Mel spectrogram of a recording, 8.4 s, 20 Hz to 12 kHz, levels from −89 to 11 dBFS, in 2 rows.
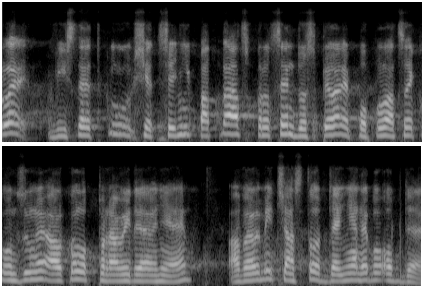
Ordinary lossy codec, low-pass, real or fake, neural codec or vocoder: Opus, 16 kbps; 7.2 kHz; fake; codec, 16 kHz, 2 kbps, FreqCodec, larger model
